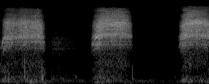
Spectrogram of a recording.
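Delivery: repeated steady shh sound; imitated shushing. Imitating the woman in the YouTube shushing clip, steady shh. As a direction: imitate a looped recording of hushing. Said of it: "Niin kuuluu naisen äänä semmoinen".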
